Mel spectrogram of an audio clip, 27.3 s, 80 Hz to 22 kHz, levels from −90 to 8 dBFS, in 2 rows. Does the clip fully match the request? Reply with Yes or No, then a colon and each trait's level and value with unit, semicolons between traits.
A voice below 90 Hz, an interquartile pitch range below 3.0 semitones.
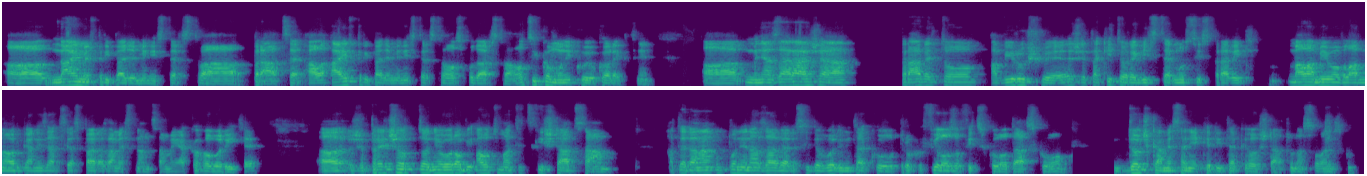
No: low, 105 Hz; narrow, 2.4 semitones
